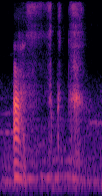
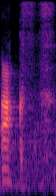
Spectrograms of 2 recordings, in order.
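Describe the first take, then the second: First: The word ends in an 'skt' sound. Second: The word ends in a plain 'ks' sound. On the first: The speaker calls it right. "but it is asked" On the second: The speaker calls it wrong. "most people make the mistake of pronouncing A K S, which is asked"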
